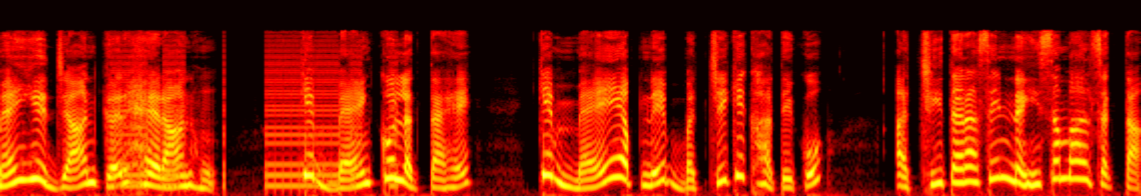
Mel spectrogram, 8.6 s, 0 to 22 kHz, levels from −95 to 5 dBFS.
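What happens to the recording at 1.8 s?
At 1.8 s the sound is in the middle of a GSM phone buzz that runs from 0.83 s to 2.98 s, starting just after "میں یہ جان". A nearby 2G handset transmitting in bursts about 217 times a second has its radio pulses rectified by the audio circuitry, giving a hard, raspy buzz roughly 12 dB below the signal. Because the phone is transferring data, it comes and goes. A spectrogram shows a comb of harmonics spaced at 217 Hz, and the waveform shows a regular pulse train.

The audio also carries Dolby Digital compression. It sounds dull, and tones are edged with rough, fluttering noise. This is likely from AC-3 coding at a low bitrate, which fits around 64 kbps. The encoder narrows the band and leaves many frequency lines without mantissa bits, and the decoder fills them with dither noise. On a spectrogram, everything above 11.4 kHz is empty, and there is speckled, noisy texture where detail was dropped.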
